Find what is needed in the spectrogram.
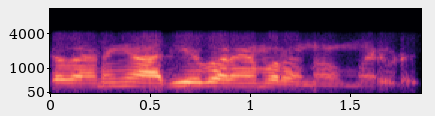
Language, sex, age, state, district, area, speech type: Malayalam, male, 18-30, Kerala, Wayanad, rural, conversation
